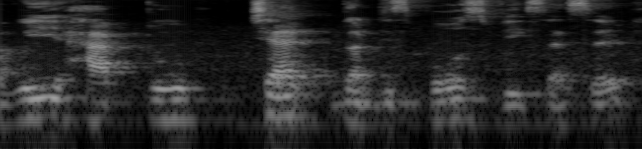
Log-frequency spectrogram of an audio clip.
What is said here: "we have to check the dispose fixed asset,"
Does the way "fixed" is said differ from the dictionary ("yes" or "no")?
yes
